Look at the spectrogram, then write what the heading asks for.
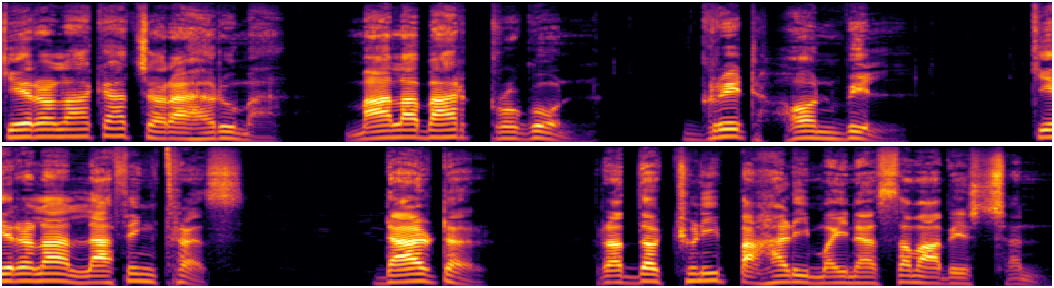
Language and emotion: Nepali, neutral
